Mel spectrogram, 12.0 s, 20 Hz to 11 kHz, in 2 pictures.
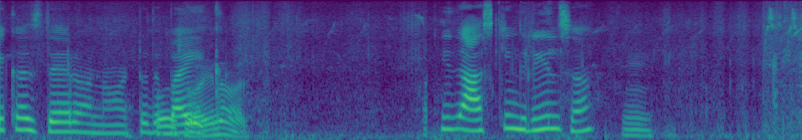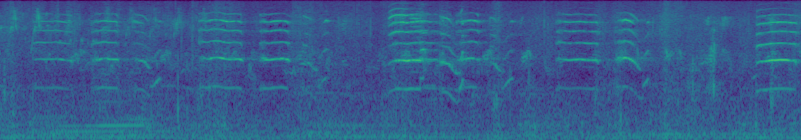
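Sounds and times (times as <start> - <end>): birds alarm calling: 5.7 - 12.0.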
